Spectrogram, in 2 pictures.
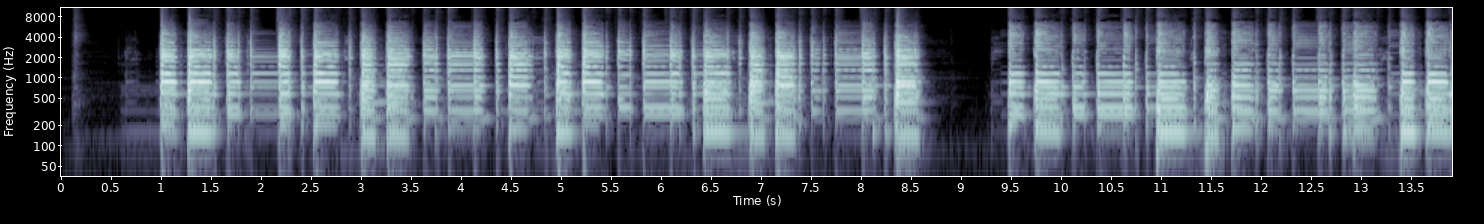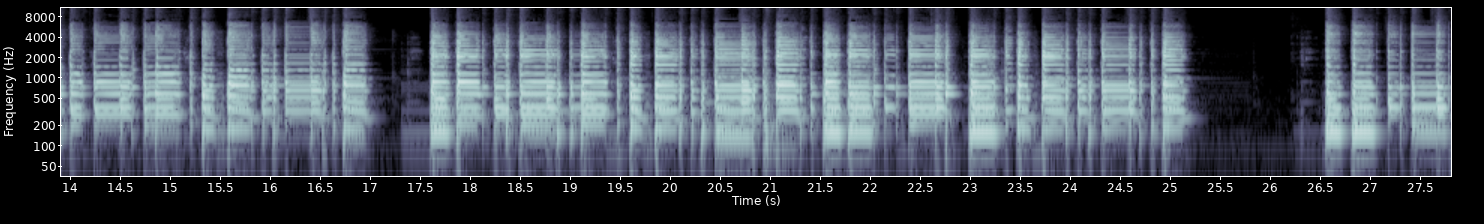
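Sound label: strato clean; reverb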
